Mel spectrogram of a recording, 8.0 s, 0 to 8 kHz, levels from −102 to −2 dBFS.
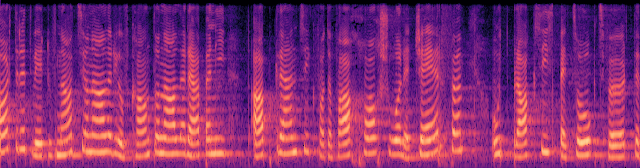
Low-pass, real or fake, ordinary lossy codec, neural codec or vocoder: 7.2 kHz; real; none; none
